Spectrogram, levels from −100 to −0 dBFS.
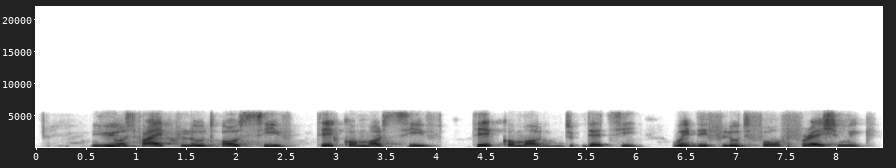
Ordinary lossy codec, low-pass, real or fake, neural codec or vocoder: Opus, 24 kbps; 5.4 kHz; fake; codec, 16 kHz, 0.8 kbps, ZipCodec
